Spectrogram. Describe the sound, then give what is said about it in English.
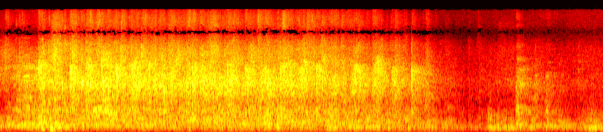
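A crowd applauds loudly and steadily for about six seconds, the dense clapping then thinning out and fading as the room quiets down. “Do I hear applause?”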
